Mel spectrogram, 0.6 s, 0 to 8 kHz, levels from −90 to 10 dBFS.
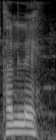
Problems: background sounds at intervals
